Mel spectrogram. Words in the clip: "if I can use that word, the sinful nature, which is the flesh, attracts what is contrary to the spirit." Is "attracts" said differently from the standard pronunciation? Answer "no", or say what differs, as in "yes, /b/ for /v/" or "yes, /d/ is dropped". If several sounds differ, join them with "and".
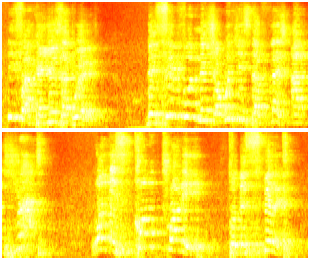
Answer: yes, /s/ is dropped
